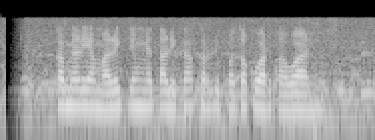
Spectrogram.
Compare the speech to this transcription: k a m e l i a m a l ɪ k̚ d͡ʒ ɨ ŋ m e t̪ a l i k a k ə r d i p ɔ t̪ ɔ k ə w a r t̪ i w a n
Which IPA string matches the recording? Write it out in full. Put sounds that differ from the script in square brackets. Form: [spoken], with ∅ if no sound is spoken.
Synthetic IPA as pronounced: k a m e l i a m a l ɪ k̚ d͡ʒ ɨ ŋ m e t̪ a l i k a k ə r d i p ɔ t̪ ɔ k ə w a r t̪ [a] w a n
